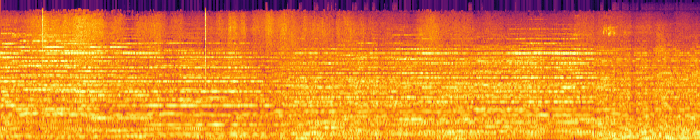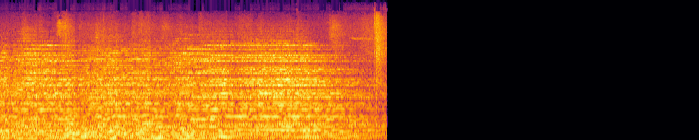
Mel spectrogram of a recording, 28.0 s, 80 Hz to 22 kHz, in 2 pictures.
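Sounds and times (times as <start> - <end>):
pipe organ chords: 0.0 - 21.8.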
